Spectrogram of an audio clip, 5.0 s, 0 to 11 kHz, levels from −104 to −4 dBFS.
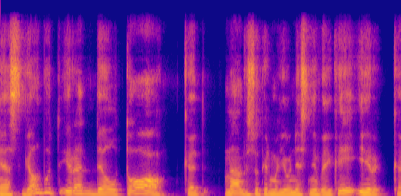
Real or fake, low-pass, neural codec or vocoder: fake; 9.9 kHz; autoencoder, 48 kHz, 128 numbers a frame, DAC-VAE, trained on Japanese speech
